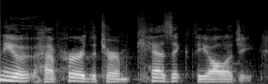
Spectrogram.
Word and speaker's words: Keswick: how many of you have heard the term Keswick theology? It's spelled K-E-S-W-I-C-K.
